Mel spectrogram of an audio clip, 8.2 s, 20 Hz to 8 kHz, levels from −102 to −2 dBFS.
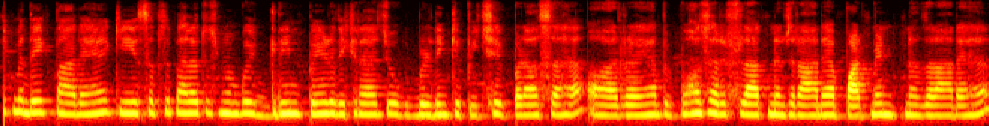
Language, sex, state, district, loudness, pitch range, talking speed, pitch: Hindi, female, Bihar, Gopalganj, -27 LUFS, 205-235 Hz, 285 wpm, 215 Hz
